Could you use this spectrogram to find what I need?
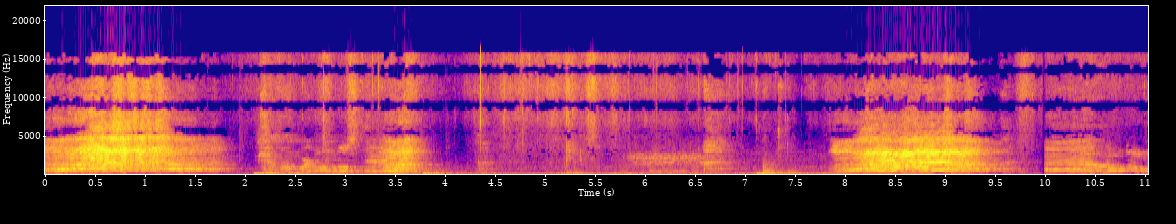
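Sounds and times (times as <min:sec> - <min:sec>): goat bleating: 0:00.0 - 0:02.0, 0:03.3 - 0:03.8, 0:05.7 - 0:06.9, 0:07.8 - 0:11.0
dull thump: 0:07.1 - 0:07.8.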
